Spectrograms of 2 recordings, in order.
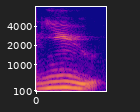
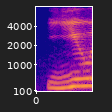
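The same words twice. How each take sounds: First: The word has a fronted Baltimore-style vowel. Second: The word has a plain, standard vowel. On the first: "they pronounce it like Y E W" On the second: "instead of like you, like Y O U"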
